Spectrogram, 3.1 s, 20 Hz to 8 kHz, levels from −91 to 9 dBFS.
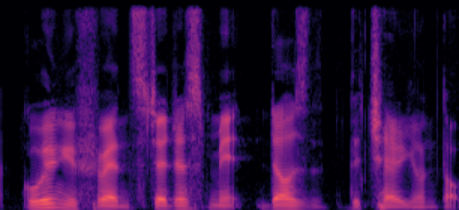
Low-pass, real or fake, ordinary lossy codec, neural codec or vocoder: none; real; none; none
